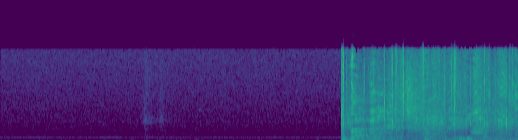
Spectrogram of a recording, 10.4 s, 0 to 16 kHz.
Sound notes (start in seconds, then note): 7.3 thuds and heavy breathing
